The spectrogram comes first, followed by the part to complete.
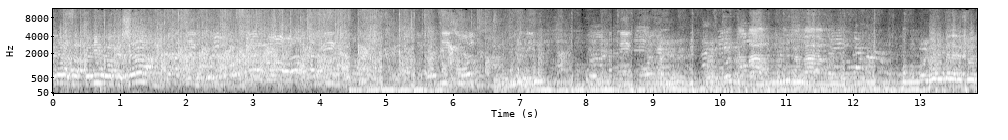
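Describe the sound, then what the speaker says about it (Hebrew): A hall crowd at a school siddur celebration applauds and cheers the young performers, a loud, dense wash of clapping and shouting that runs continuously throughout. "בואו ניתן לפני זה מחיאות כפיים לכל השחקנים, בבקשה"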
